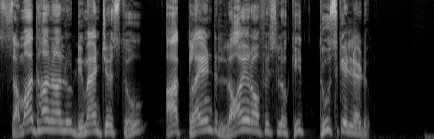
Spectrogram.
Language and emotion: Telugu, angry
